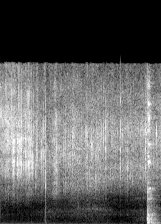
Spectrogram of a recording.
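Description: Onions, nuts and dried fruit sizzling steadily in a hot pan on the stove. There is a faint click about halfway through and a sharper knock near the end.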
